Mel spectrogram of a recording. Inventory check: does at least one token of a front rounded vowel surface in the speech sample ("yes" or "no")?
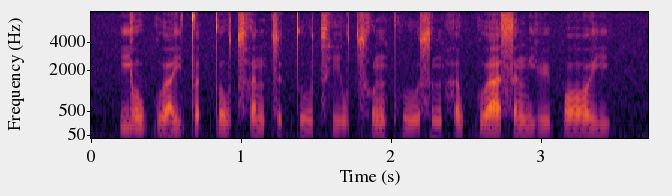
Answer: yes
